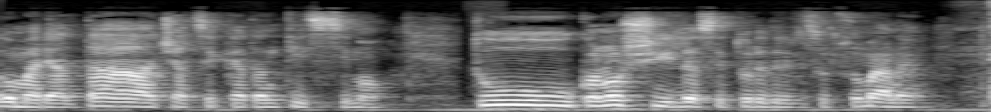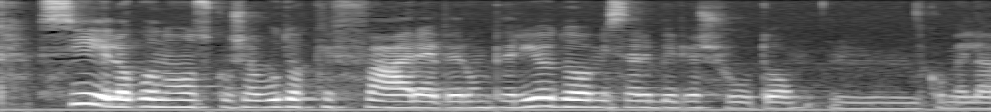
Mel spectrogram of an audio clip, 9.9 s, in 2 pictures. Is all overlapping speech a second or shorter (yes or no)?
yes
